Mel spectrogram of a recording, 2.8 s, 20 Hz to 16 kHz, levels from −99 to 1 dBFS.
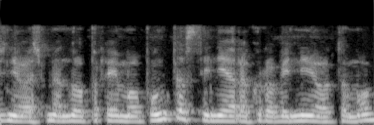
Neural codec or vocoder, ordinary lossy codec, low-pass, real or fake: none; MP3, 64 kbps; 7.2 kHz; real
